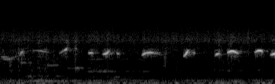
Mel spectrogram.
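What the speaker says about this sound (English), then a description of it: "Down the stairs comes the happily demented Mr. Van Dyke, whistling cheerfully." A man whistles a cheerful, bouncy tune in a vintage radio drama scene, short repeated melodic notes in a lively rhythm, clear and alone without talk.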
